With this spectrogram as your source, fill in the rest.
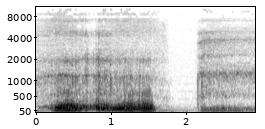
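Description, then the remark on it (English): A sleeper snores loudly, one long rumbling, raspy snore followed by a brief hush before the next breath starts. No one speaks. “symptoms, which changes a night that sounds like this into a night that sounds more like this.”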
